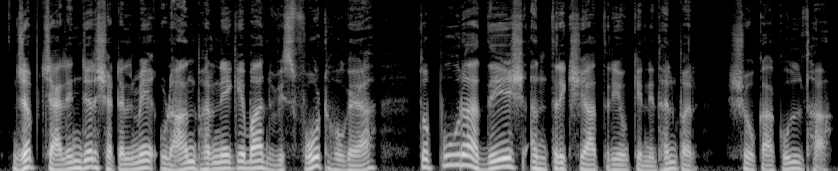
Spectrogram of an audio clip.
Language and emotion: Hindi, sad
